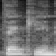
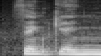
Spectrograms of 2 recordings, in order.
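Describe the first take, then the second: First: The ending has a soft, plain g sound. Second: The ending has a long, hard g sound. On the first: "it wasn't thinking" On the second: "it had that long G on the everything"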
